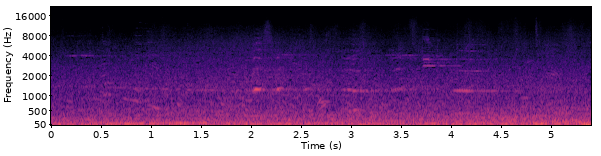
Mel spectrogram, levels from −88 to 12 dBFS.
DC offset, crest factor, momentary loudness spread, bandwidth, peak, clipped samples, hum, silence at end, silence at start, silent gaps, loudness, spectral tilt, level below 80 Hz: under 0.1%; 14 dB; 3 LU; 12 kHz; -18 dBFS; under 0.1%; none; 0 s; 0 s; none; -35 LUFS; -7 dB/octave; -34 dBFS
